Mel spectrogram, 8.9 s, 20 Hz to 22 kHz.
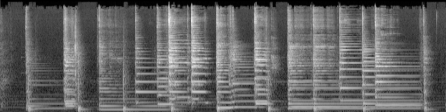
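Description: Guitar plays bar 4 of a song as a steady run of arpeggiated chords, each picked note ringing into the next, clear and close with nothing else heard.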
